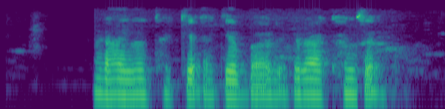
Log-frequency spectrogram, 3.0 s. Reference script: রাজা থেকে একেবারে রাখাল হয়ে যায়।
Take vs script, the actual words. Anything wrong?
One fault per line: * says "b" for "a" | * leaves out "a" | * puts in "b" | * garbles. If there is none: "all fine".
* leaves out "হয়ে"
